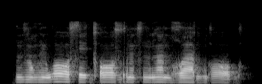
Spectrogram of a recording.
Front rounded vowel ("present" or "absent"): present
